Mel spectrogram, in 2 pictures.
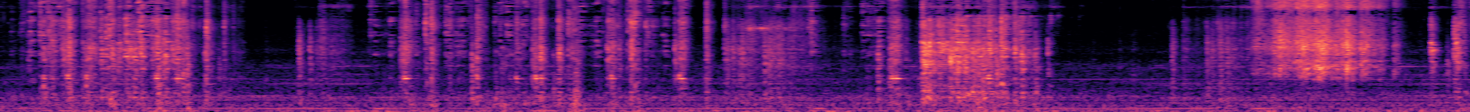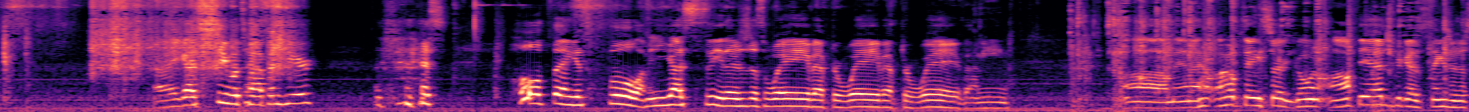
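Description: Coins and tokens clink and clatter as a pusher shoves them along.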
